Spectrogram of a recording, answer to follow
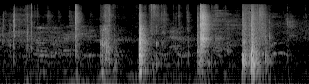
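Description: Cardboard trading-card boxes being handled and set down on a table: a few sharp knocks about three, four and five seconds in, with rustling in between.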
